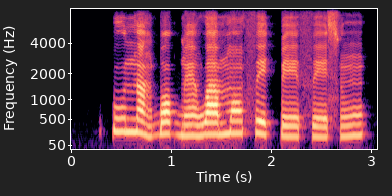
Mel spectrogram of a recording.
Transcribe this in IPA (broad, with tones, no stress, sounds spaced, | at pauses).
k͡p u˦ n ã˦˨ ɡ͡b ɔ˧ ɡ͡b ɛ̃˨ w a˧ m ɔ̃˦ f e˦˨ k͡p e˨ f e˨ s ũ˨˦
